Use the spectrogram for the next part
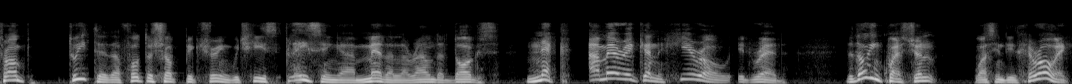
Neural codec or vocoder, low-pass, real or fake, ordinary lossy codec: none; 7.2 kHz; real; AAC, 32 kbps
